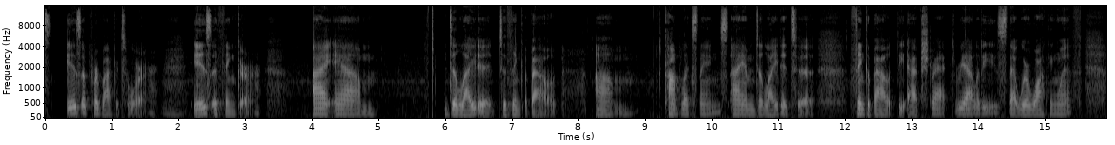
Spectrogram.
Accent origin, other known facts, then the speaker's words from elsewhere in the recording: Jamaica; born there; No. Jamie was born in the States. My brother's born in the States. I was born in Jamaica.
